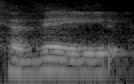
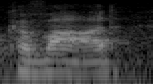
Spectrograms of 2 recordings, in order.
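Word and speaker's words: kavod (כָּבוֹד): It's the Hebrew word kavod, spelled K-A-B-A-D. There's lots of lines and squiggles, but it's pronounced kavod or kavod.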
